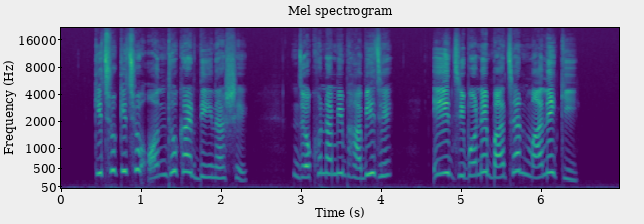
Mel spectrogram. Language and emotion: Bengali, sad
